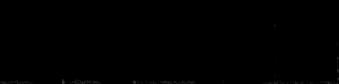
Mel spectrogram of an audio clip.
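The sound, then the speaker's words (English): Quiet keyboard typing in a few short bursts separated by brief pauses as a zip code is entered while looking up a Ford F-150 in stock; soft clicking keystrokes with no one speaking. “Okay, put in our zip code real quick.”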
